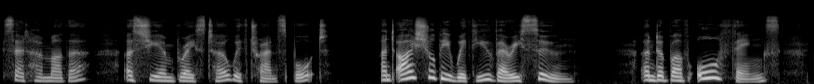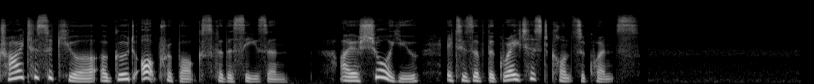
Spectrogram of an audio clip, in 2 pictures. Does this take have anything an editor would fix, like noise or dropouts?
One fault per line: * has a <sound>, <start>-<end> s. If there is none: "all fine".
all fine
